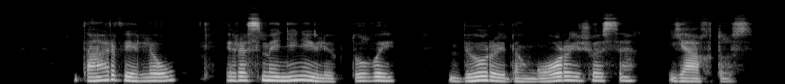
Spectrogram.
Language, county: Lithuanian, Klaipėda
